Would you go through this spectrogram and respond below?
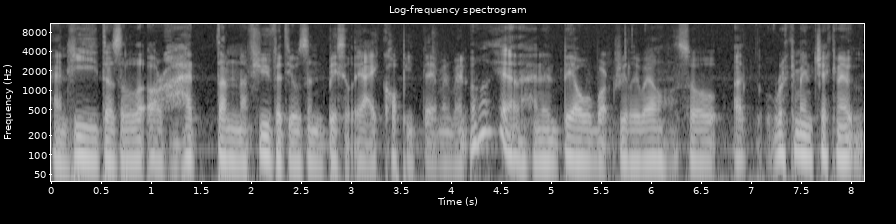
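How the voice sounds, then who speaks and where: Deep-voiced man, chatty livestream host. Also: brisk, few pauses, slight background noise. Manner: rambling, self-deprecating, chatty. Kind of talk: casual live chat reading comments. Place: home.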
